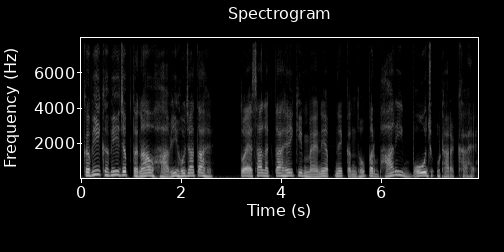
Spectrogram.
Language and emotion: Hindi, sad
